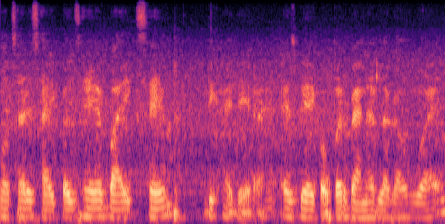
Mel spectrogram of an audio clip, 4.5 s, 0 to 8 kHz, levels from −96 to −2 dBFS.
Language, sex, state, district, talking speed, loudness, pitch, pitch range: Hindi, male, Maharashtra, Mumbai Suburban, 240 wpm, -17 LUFS, 105 Hz, 100-110 Hz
